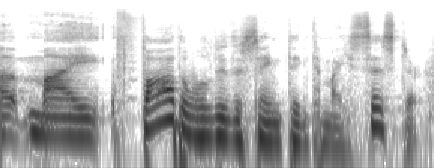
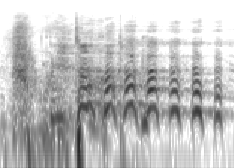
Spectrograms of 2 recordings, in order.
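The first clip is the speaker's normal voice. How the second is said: higher, laughing imitation of his mother; mom imitation. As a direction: pitch it up high and laugh through it. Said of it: "I hear her".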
